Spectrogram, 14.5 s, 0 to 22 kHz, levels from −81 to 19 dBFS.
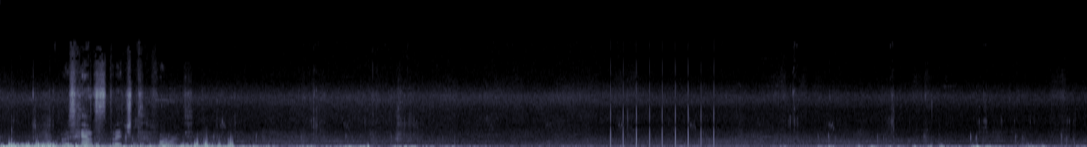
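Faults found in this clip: Train of clicks, 8.14 to 9.53 s. Regular ticking, about 5.8 clicks per second, roughly ten in all, each of near-identical shape and peaking around 10 dB above the surrounding sound. Likely external interference or a faulty connection or power supply injecting a periodic pulse into the signal path, independent of the programme audio.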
